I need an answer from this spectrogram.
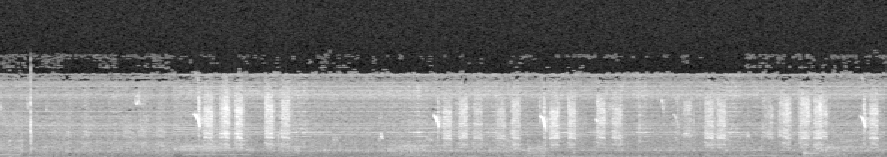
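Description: Faint bird calls: short runs of quick, high repeated notes, heard four or five times, over a faint low steady hum.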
